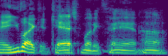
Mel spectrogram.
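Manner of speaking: mock disdainful taunting tone. Retelling how a high school friend teased another: imitating a disdainful taunt. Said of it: "by the way he said it, there was such, like, disdain".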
